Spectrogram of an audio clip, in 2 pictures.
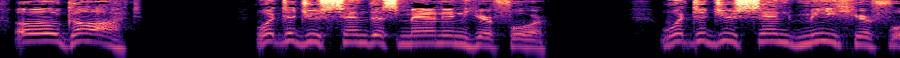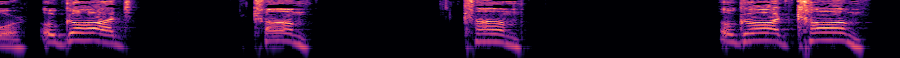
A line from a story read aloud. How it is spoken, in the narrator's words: Unable to hang on any longer, I ... cried out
